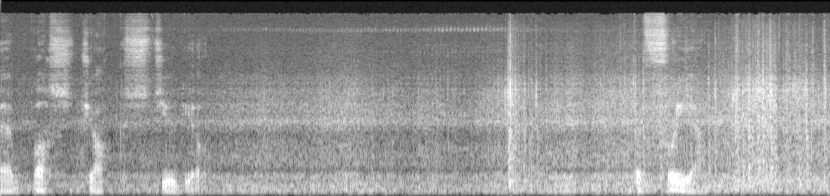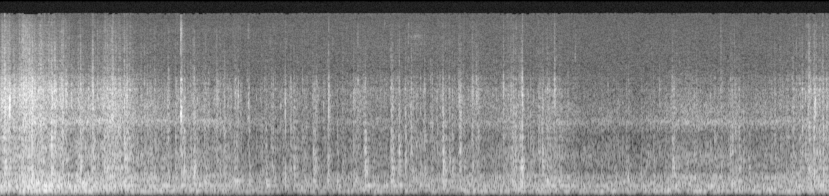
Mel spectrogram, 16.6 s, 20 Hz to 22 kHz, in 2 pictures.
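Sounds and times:
speech: 0:00.1 - 0:02.2, 0:06.4 - 0:07.4
rain falling on a surface: 0:03.3 - 0:16.5.

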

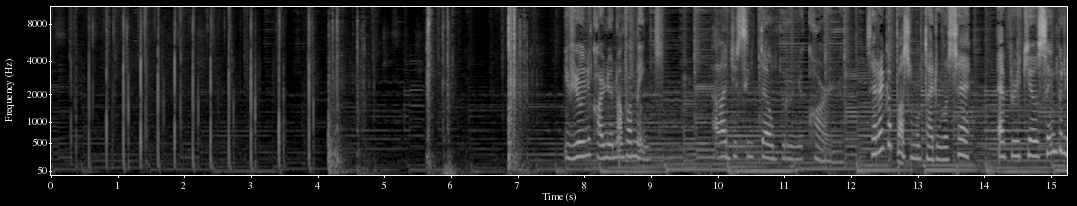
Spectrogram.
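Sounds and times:
girl's running footsteps: 0:00.0 - 0:05.0
heavy thumps: 0:02.7 - 0:05.0
door being opened with a rattling clunk: 0:04.2 - 0:05.0, 0:05.6 - 0:06.2
speech: 0:07.7 - 0:09.2, 0:10.0 - 0:15.2.

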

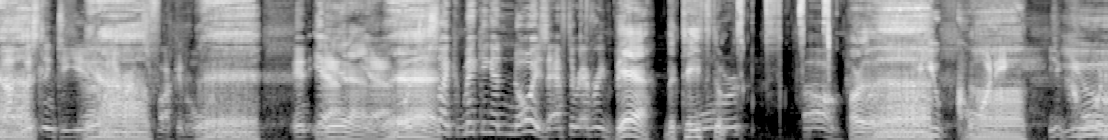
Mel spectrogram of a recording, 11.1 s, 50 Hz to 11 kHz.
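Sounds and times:
person groaning imitating an audience groaning at a joke: 0:00.0 - 0:02.6, 0:03.8 - 0:04.4, 0:08.7 - 0:10.3
speech: 0:00.3 - 0:11.0.

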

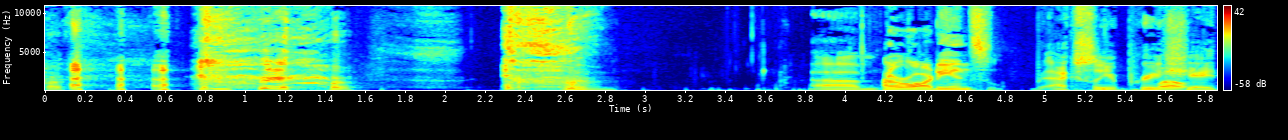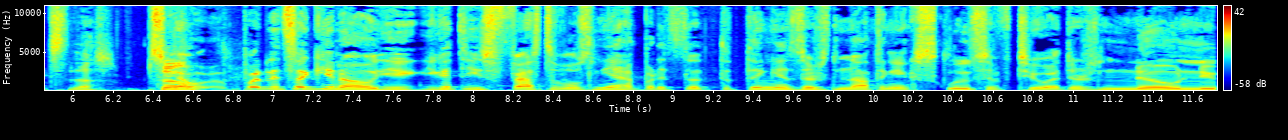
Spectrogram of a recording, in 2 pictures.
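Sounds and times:
speech: 0:00.0 - 0:00.7, 0:03.9 - 0:11.7
laughter: 0:00.0 - 0:01.0
person coughing: 0:00.7 - 0:03.0.

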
